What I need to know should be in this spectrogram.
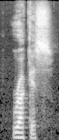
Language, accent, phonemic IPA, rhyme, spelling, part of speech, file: English, US, /ˈɹʌkəs/, -ʌkəs, ruckus, noun, En-us-ruckus.ogg
- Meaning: 1. A raucous disturbance and/or commotion 2. A row, fight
